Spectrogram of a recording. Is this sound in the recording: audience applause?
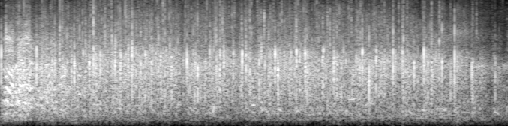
yes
